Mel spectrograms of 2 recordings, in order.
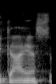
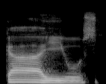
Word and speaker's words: Gaius: Gaius is actually three syllables. We say Gaius, of course, in English, two syllables. Bum bum Gaius. But in Latin, it's Gaius.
